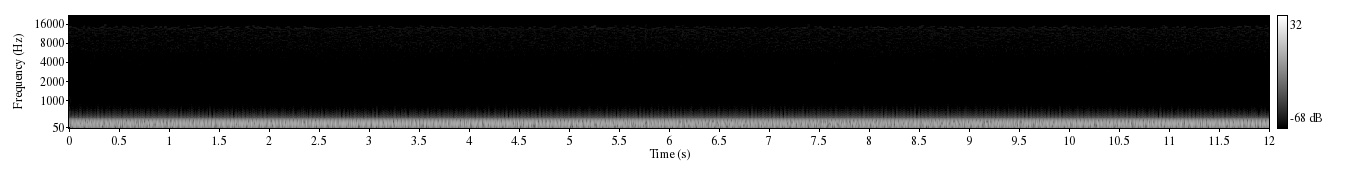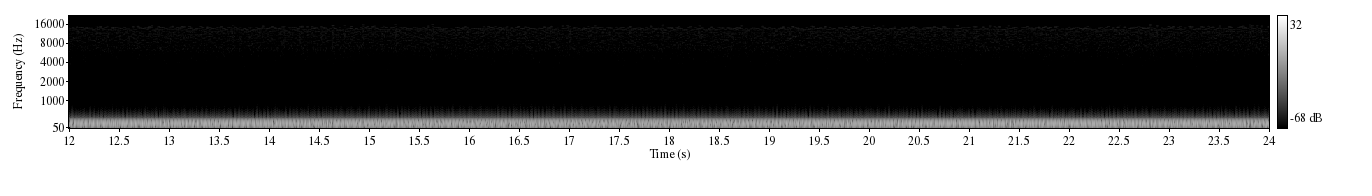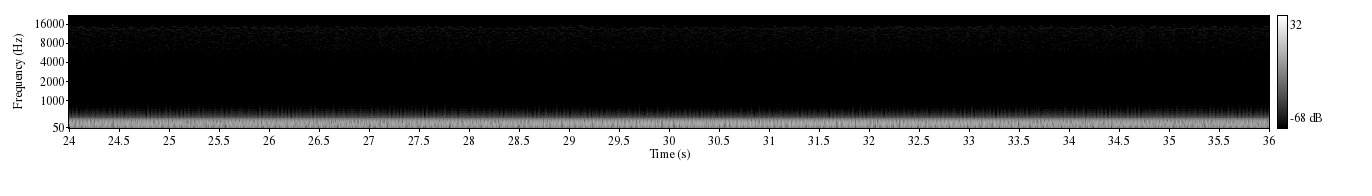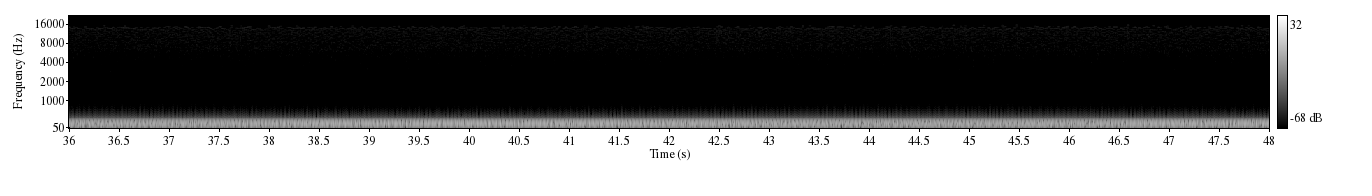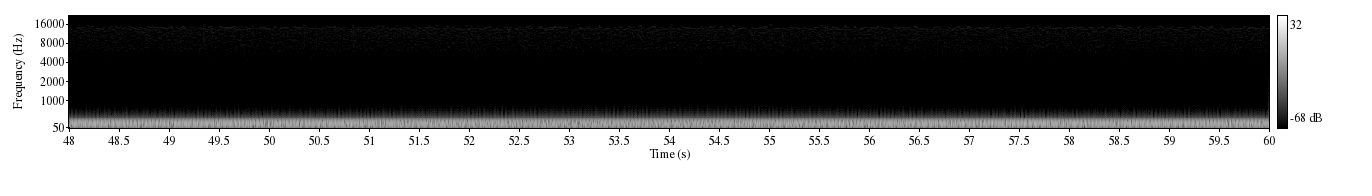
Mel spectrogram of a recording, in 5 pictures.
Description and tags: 1-octave--7-notes
Have you ever wondered how an octave of simultaneously played 7 notes sounds like? Here it is (notes from C to B, 12-TET logarithmic scale with A=220Hz), made of equally loud, pure sinus tones.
